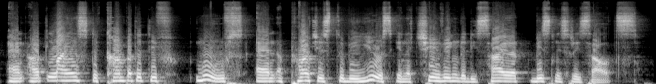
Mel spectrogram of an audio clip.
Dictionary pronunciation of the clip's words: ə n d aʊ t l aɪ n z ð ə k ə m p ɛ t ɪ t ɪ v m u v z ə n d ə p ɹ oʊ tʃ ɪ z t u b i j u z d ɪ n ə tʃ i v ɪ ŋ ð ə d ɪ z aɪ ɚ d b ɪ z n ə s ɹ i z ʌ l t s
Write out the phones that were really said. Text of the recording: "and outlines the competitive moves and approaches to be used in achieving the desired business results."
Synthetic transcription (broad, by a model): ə n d aʊ t l aɪ n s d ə k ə m p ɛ t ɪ t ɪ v m u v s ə n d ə p ɹ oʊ tʃ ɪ s t u b i j u s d ɪ n ə tʃ i v ɪ ŋ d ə d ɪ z aɪ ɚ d b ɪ s n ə s ɹ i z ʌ l t s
